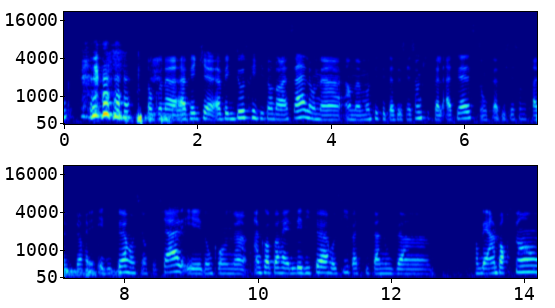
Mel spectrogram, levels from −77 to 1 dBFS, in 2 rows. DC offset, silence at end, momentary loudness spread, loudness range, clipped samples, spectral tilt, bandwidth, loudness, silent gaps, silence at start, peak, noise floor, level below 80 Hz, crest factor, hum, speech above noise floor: under 0.1%; 0 s; 17 LU; 13 LU; under 0.1%; -6 dB/octave; 13.5 kHz; -42 LUFS; none; 0 s; -16 dBFS; -72 dBFS; -74 dBFS; 26 dB; none; 30 dB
